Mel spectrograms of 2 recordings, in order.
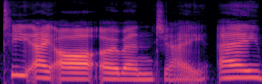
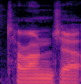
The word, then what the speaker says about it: taronja: Yeah, sometimes people miss out, so it's spelled t a r o n j a, but sometimes people miss out the a after the t, so they say taronja.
